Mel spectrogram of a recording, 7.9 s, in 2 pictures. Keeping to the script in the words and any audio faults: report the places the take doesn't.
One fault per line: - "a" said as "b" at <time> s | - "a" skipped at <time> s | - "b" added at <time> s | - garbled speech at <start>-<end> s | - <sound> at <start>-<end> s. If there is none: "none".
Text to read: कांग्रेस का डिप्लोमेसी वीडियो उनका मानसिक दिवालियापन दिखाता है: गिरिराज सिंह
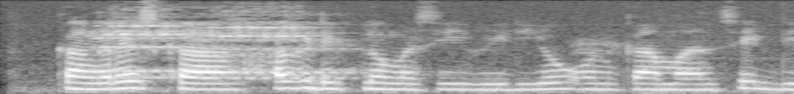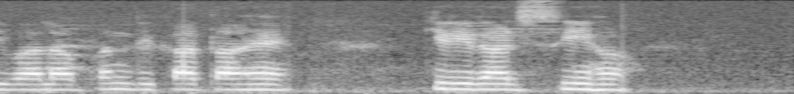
- "हग" added at 1.3 s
